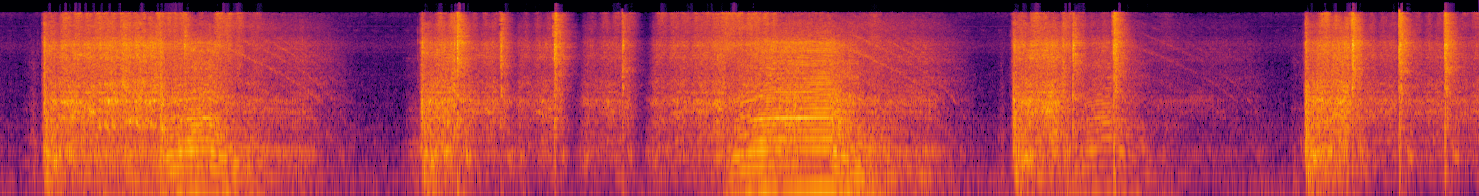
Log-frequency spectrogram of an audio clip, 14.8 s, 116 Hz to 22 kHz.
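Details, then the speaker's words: 1957 Nash Metropolitan barn find that sat for many years, cranked with starting fluid after trying the choke in various positions: bursts of starter cranking with a rising and falling whirr and a few weak catches, but no run. Plug wires 3 and 4 are crossed. "very odd very odd indeed well let me fiddle for a minute you ever sabotage yourself yep i've crossed three and four plug wire i bet it runs now"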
